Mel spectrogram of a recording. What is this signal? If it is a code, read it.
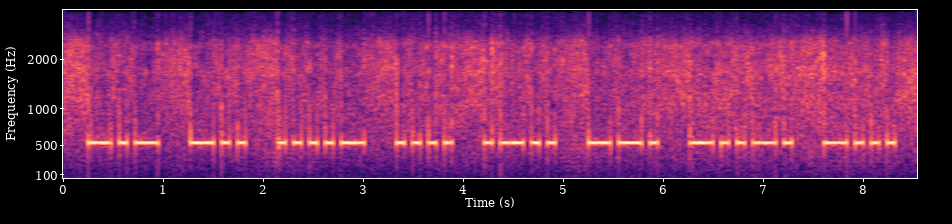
Morse code, heard as a keyed tone, about 15 wpm, 540 Hz, with radio noise. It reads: KD4HLG/B
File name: beacons / kd4hlg-b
